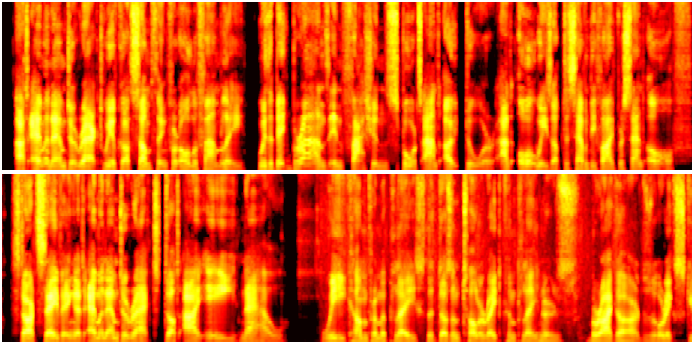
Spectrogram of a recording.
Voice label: Radio Commercials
